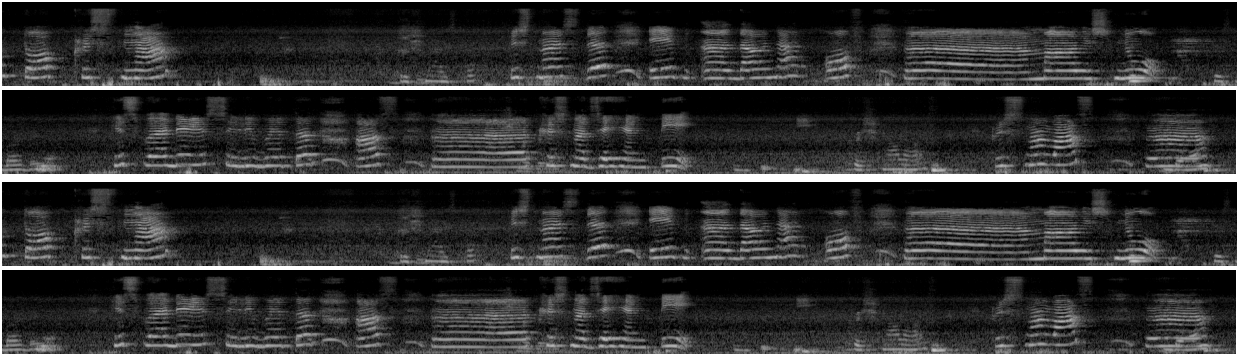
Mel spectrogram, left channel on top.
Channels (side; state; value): both; normal; correlation 0.94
